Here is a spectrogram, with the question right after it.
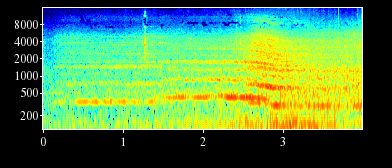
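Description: A Class 37 diesel locomotive in the game Diesel Railcar Sim rumbles past with a steady engine drone and tonal whine, growing louder toward the end as the pass-by swells, with no talking.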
